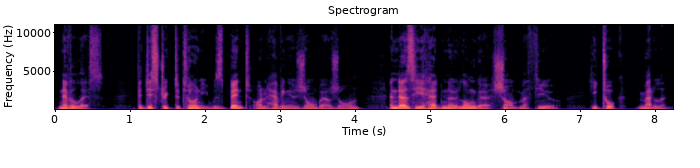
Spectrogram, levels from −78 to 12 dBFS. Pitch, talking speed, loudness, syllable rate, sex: 95 Hz, 155 wpm, -21 LUFS, 5.1 syllables/s, male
